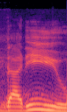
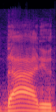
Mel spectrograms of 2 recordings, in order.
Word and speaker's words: Dario: O rei Dario ou Dário, dependendo de como você pronuncia, resolveu dividir o reino em 120 províncias e nomeou um alto funcionário para governar cada uma delas.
